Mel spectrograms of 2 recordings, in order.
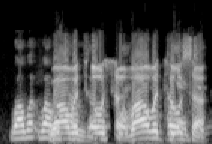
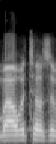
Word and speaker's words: Wauwatosa: We're talking about the pronunciation of Wauwatosa. Wauwatosa. It's very Dean. cold in Wisconsin. Wauwatosa, Wisconsin.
